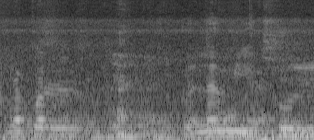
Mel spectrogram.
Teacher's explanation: Tak ada bunyi hidung. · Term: tindih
